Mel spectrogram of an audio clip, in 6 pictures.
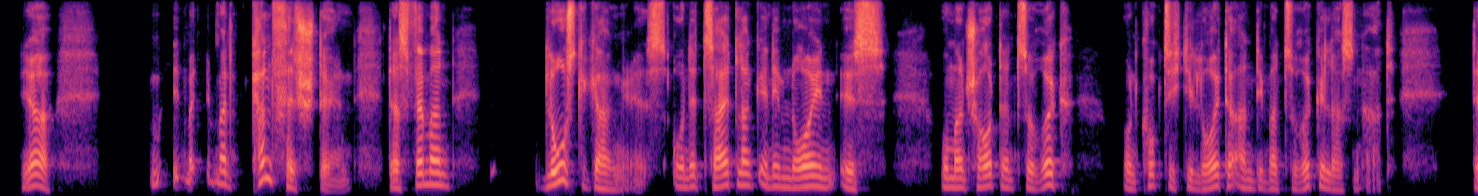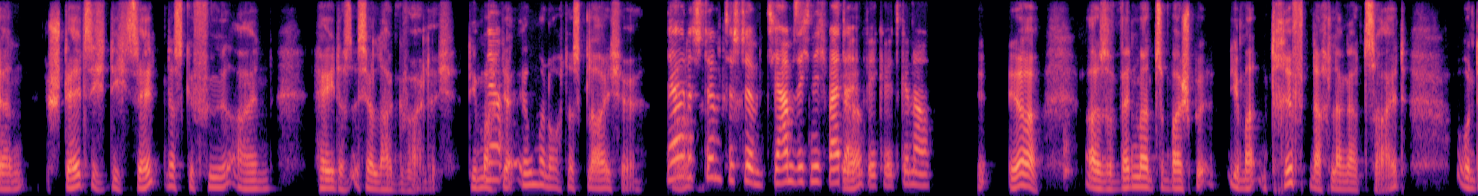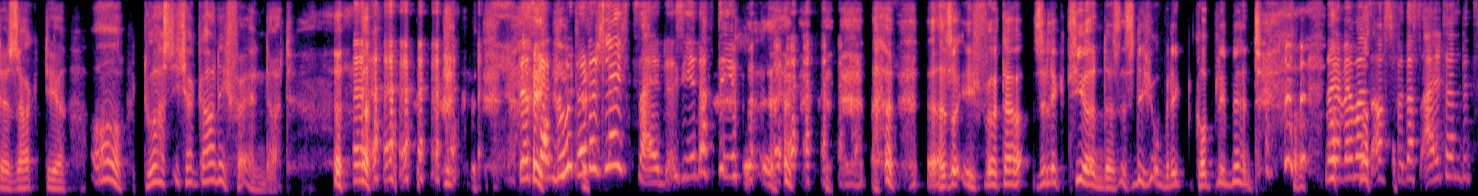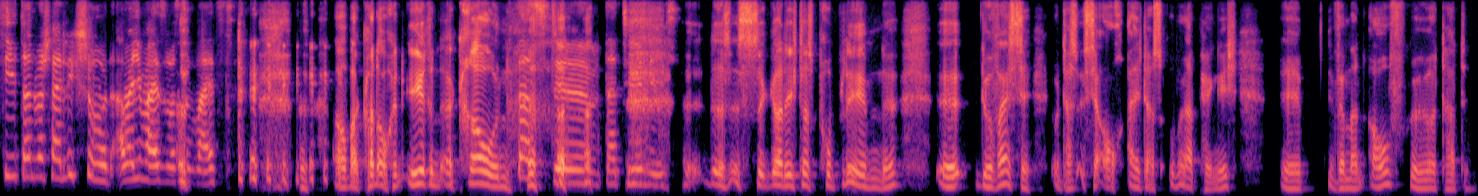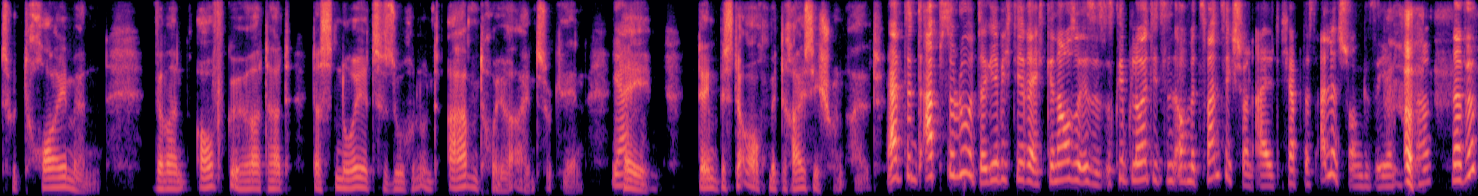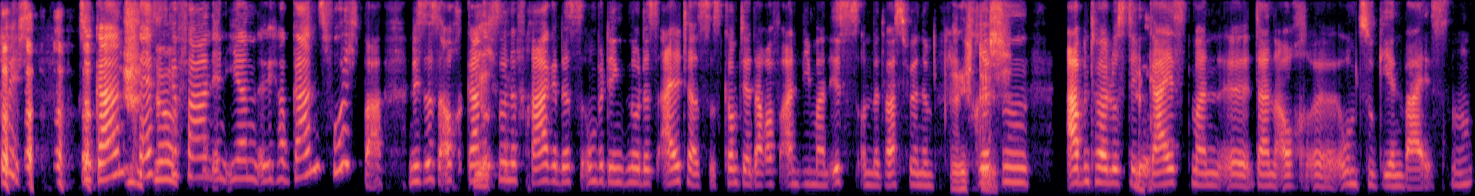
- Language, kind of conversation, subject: German, advice, Wie kann ich meine Angst vor großen Veränderungen im Leben, wie einem Umzug oder einem Jobwechsel, besser bewältigen?
- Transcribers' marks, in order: other noise; tapping; other background noise; laugh; laugh; giggle; laugh; giggle; laugh; chuckle; giggle; drawn out: "stimmt"; laugh; laugh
